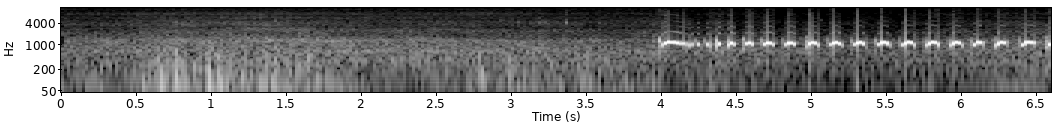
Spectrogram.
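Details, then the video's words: Local wild zebra dove with a loud voice, recorded 11/8/24 as a trapping lure: after four seconds of rumbling background noise, a rapid run of about sixteen short, clipped whistled coo notes on one pitch. "PANCINGAN BURUNG PERKUTUT LOKAL ALAM SUARA BESAR"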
